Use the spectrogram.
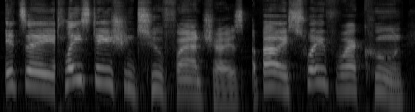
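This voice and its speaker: A man with a bright, slightly high voice narrates a casual explainer. His pitch moves around in a lively way as he talks as a guest commentator. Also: unhurried, faint music behind.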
